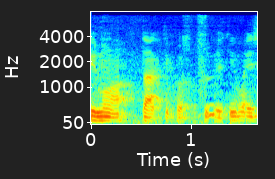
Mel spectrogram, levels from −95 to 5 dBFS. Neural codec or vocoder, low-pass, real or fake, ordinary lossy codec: codec, 16 kHz in and 24 kHz out, 1.1 kbps, FireRedTTS-2 codec; 7.2 kHz; fake; MP3, 48 kbps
